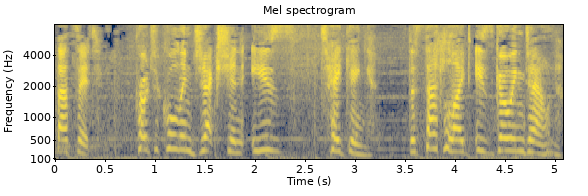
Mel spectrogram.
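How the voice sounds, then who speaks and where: A resolute rebel commander briefing a squad in a video game. The voice is fairly high and authoritative. Light music plays underneath. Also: female voice, a little slow, a bit bright. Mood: brisk, commanding. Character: commanding, determined woman leading a rebel operation. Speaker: mission commander. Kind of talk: video game character acting.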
